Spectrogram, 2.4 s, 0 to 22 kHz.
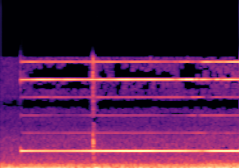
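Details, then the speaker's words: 2016 Ram 1500 EcoDiesel, no-crank/no-start: multimeter continuity check of the pink/white-tracer output control wire on the male side of a suspect connector; clean, steady high beep, so the circuit is good. "let's check the other side of the pink well you can hear it we're on the other side on the male side to the pink we're good"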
